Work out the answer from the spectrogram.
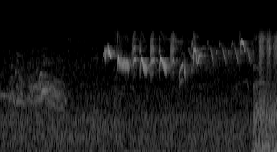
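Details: Sedge Warbler, a scratchy, fast and almost continuous singer, giving a burst of jumbled high chattery notes after a softer low warble, ending in an abrupt harsh rattle.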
